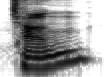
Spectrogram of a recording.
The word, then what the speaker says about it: 常: Chang, is that the one that goes down and then up? No, 长, second tone. Just going up. Just going up. Mm-hmm. Chang.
